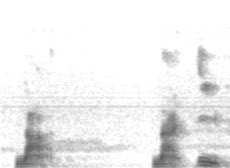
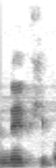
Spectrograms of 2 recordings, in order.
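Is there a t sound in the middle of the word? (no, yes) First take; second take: no; yes. First: The word has no t sound in the middle. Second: The word has a t sound in the middle. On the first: The speaker calls it right. "这个没有t 啊" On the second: The speaker calls it wrong. "千万不要念的native 啊"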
